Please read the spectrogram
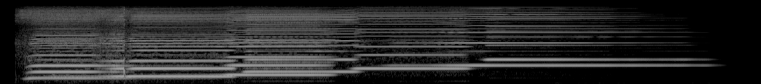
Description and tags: Harmonica recorded in mono with my AKG C214 on my stair case for that oakey timbre.
d, harmonica, key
